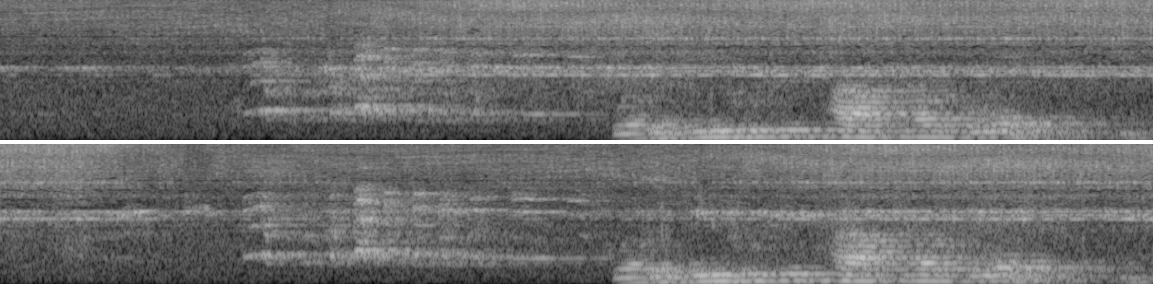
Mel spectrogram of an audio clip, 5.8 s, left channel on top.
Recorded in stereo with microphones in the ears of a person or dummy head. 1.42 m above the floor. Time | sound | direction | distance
1.2 | laughter | 15° right (ahead or behind) | 5.5 m
3.1 | a man speaking | 65° left (ahead or behind) | 8 m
